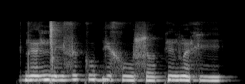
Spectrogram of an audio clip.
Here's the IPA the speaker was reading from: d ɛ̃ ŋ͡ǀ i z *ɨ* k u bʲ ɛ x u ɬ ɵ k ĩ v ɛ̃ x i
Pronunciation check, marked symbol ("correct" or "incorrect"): correct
